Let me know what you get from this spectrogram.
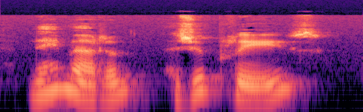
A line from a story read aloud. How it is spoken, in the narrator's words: cried Bianca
